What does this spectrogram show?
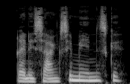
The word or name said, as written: renæssancemenneske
